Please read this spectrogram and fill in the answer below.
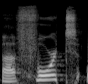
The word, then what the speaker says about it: forte: Fort as an English pronunciation is long standing in our language.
